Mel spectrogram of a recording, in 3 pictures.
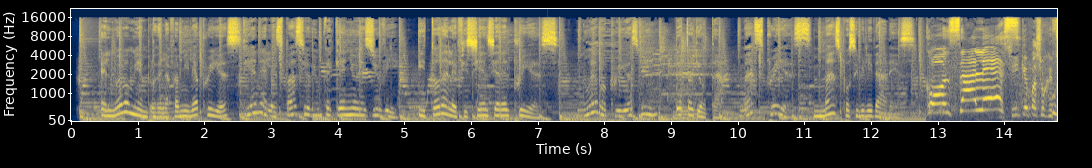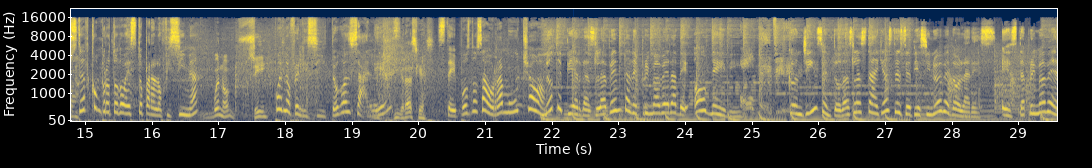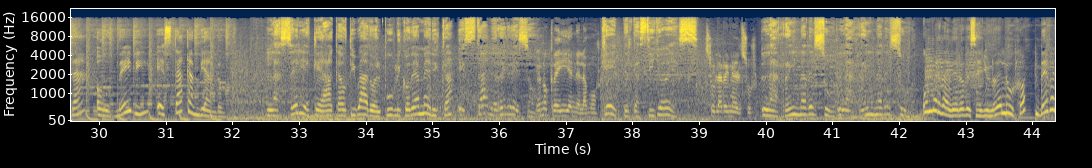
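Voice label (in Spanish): Voiceovers, comerciales de radio; Servicio de voiceover y producción de comerciales de radio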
